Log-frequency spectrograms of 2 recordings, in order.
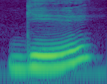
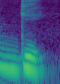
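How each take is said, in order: First: The syllable has a rising tone. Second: The syllable has a low tone. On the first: "ton montant" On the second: "ton bas"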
